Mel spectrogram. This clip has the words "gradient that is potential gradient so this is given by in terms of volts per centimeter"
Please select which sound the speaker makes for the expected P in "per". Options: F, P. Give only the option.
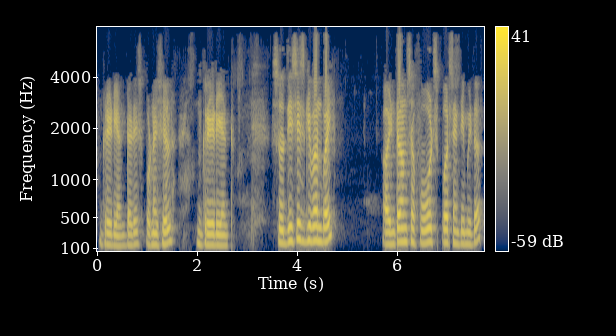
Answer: P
